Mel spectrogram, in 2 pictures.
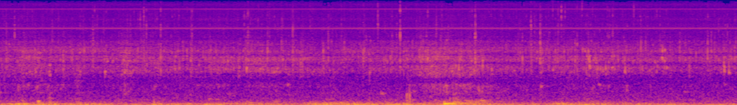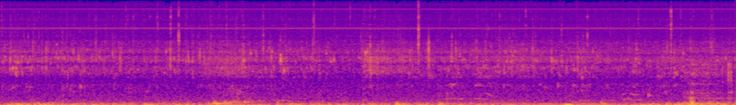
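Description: Underwater, water rushes and bubbles in a muffled hiss around the microphone.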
